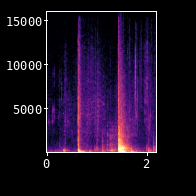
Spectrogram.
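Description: A few knocks, then one heavy thunk about a second and a half in, with a short ring after it.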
